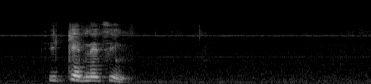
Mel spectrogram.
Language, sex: Southern Sotho, male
